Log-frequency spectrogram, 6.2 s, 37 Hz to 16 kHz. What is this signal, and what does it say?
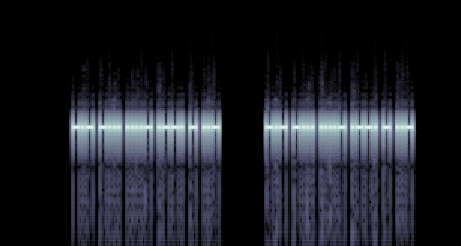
Morse code, heard as a keyed tone, about 37 wpm, 700 Hz. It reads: KB4PTU KB4PTU
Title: USA Call Signs - 6 Characters - Repeated 2x - 40wpm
